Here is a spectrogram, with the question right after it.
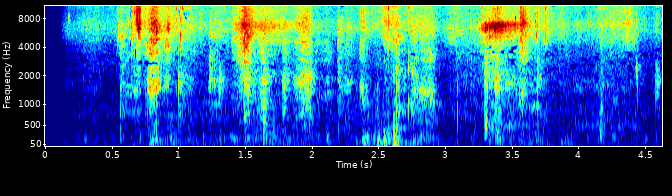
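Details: A Jack Russell and a husky/staffy crossbreed playing together: bursts of breathy, hissing panting and scuffling, coming in uneven clusters throughout, with a few faint whimper-like squeaks.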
